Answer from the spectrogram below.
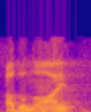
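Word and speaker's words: Adonai (אֲדֹנָי): It's normally pronounced Adonai.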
